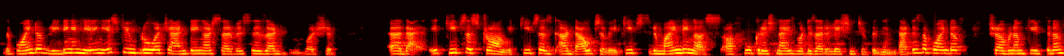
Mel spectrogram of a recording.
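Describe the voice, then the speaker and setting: A woman's voice: mid-range voice, breathy edge, muffled recording. A woman leading a casual devotional scripture class, talking conversationally and often checking in with "right?".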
